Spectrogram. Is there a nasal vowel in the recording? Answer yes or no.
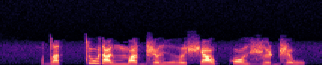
no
